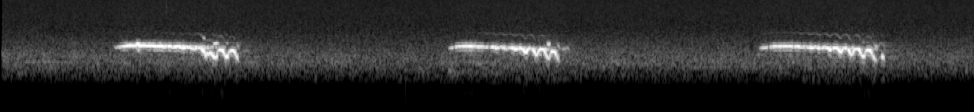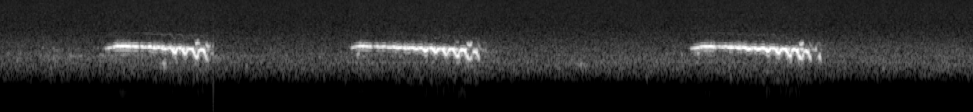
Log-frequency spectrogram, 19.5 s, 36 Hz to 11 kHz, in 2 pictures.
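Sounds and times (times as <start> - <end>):
screech owl calling: 1.2 - 2.4, 4.5 - 5.7, 7.6 - 8.9, 10.8 - 11.9, 13.2 - 14.6, 16.6 - 18.0.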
